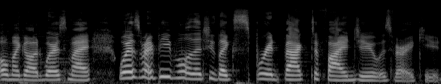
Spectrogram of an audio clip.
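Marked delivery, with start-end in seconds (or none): 0.0-1.9 mock anxious, panicked dog voice, rising. Voicing the anxious dog who notices her people stopped: put-on panicked dog voice. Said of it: "she'd turn around and she'd be like".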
